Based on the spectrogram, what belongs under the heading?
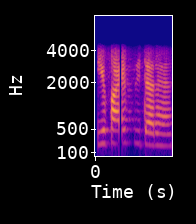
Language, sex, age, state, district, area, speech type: Hindi, female, 45-60, Madhya Pradesh, Balaghat, rural, conversation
